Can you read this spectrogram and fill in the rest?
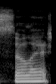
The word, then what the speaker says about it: Soleil: Let me bring out the French. Soleil. Yeah.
